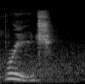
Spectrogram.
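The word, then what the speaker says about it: Bríd: But it's pronounced Breach. – Breach. – Okay, so it's pronounced Breach. And it's B-R-I with the accent D. Breach. – Okay, yeah. – But the English variant is Bridget.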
